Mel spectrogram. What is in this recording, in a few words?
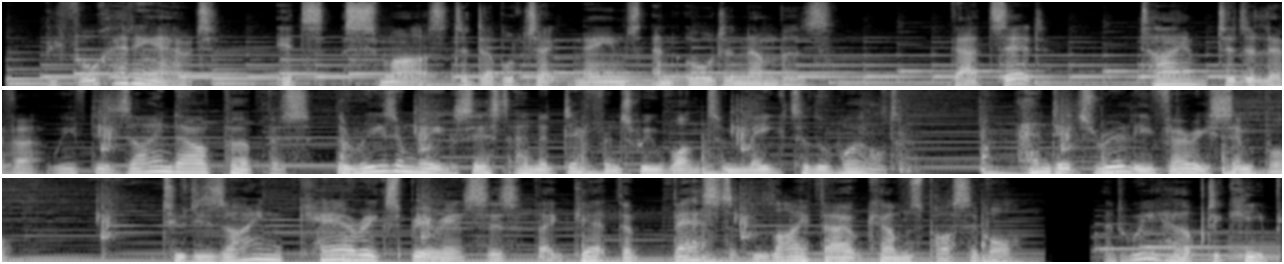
Voice Over Narration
